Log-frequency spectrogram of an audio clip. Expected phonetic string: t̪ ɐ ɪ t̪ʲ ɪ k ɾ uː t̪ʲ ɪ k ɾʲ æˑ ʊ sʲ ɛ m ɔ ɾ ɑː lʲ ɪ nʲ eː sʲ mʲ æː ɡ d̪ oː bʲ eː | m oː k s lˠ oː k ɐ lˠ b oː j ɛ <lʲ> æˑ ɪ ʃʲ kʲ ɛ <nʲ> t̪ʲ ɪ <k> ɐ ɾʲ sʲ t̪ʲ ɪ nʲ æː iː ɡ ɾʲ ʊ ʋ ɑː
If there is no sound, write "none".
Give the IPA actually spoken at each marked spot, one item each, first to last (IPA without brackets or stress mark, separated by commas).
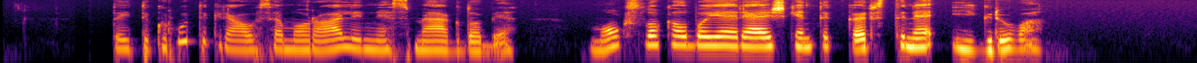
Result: ɾʲ, nʲ, k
